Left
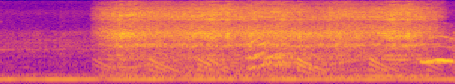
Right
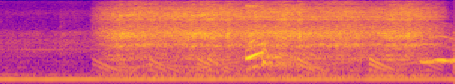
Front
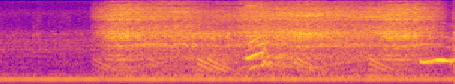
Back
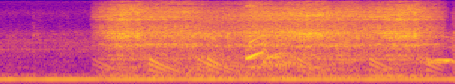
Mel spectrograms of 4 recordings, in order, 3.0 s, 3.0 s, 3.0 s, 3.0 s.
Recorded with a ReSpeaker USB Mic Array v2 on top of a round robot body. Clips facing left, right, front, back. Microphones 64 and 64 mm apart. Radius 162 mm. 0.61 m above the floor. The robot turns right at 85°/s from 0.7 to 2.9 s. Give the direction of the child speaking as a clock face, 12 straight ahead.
3 o'clock.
